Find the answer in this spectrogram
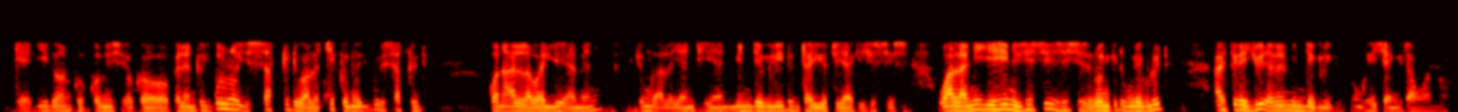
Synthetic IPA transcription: tɛɗiɗɔnkɔkomisiɔkɔpɛlɛntod͡ʒiɓuɾnod͡ʒisatːudɛwalːat͡ʃikːanod͡ʒiɓuɾisatːudɛ | kɔnaalːawalːiamɛnt͡ʃuŋɡalːajantihɛnmindeɡliɗumtajotːɔjakid͡ʒustiswalːanijehinid͡ʒustisd͡ʒustisɾoŋkiɗumɾeɡludi | ʔaɾtiɾed͡ʒuɗɛamɛnmindeɡliɗumɗumɡɔhɛt͡ʃaŋɡitanwɔnːɔ

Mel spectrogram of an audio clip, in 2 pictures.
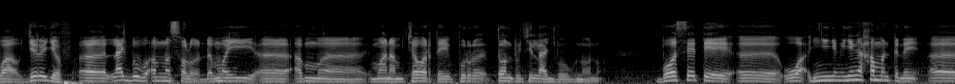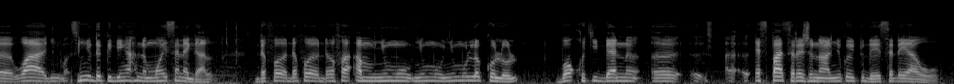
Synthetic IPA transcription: waːwɟɐɾɐɟəfəlaːɟ̚boːbuʔɐmnɐsɔlɔ̰dɐmɐjɐmmaːnamt͡ʃɐwɐrtɛpuɾtɔːntucilaːɟ̚boːbunɔ̰ːnṵ | bɔːsɛtːɛ | wa̰ɲɲiŋɡɐxɐmːɐntɐnɛəwaːsuɲudəkːəbiŋɡɐxɐmnɛmɔːjsɛnɛɡa̰ldɐfɐdɐfɐdɐfɐʔɐmɲumuɲumuɲumulɐkːolol | bɔːxɔcibɛnːə | ɛspasreʒɔnalɲukɔjtudesɛdɐjawo̰

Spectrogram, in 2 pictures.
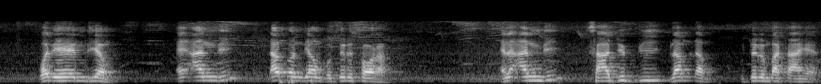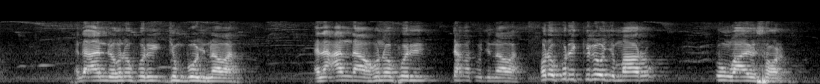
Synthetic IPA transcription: waɗihɛndijam | ʔɛnaanːdiɗamɗɔndijamkɔd͡ʒolisɔɾa̰ | ʔɛnaanːdisad͡ʒubilamɗam | kɔd͡ʒolimbatahɛ̰ɾ | ʔɛnaandihɔnɔfoɾid͡ʒimboːd͡ʒinawaɾ | ʔɛnaanːdahɔnɔfoɾid͡ʒakatoːd͡ʒinawaɾhɔnɔfoɾikiloːd͡ʒimaɾɔ | ɗunwaːwisɔɾa

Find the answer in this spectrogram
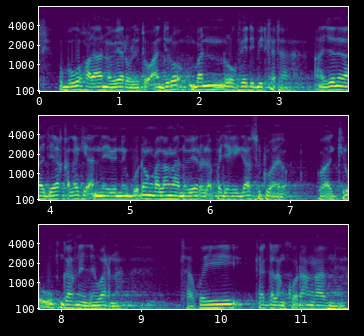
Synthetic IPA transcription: ubuɡoxalaːnowɛɾoleto̰ʔa̰ndiɾombanɾoɡfedebitkata | a̰nd͡ʒɛnɾad͡ʒajakalakia̰nːebenebɔdoŋɡalaŋɡanowɛɾol̰a̰paɟakiɡasutuwa̰jo̰ | wa̰kiɾo̰ṵːpɡafnedewaɾna | kʰakojikaɡalaŋko̰da̰ŋɡafne

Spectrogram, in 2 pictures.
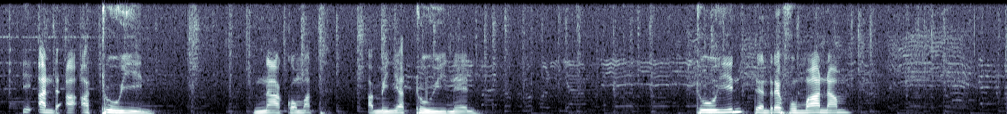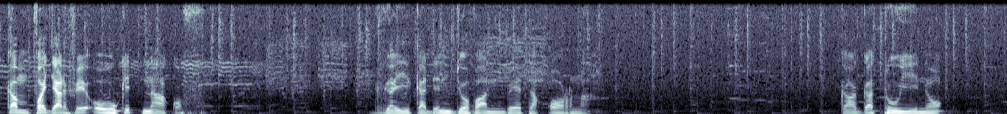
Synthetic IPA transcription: iʔandaʔatujin | akomat | amiɲatːujinel | tujintenɾefumanam | kamfaɟaɾfeʔowukitnakof | ɡajikadenɟofanmbetakoɾna | kaɡatujino

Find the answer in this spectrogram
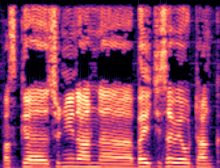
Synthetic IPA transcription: pɐsksuɲinaːnbɐjt͡ʃisɐʋeuʈʰɐŋk

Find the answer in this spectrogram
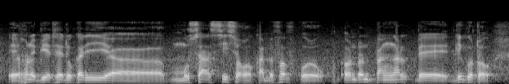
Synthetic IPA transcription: ʔɛɦɔnɔbijɛtɛdokadi | musasisɔkɔkambɛfofkɔɔndɔnbaŋːalbɛliɡɔtɔ

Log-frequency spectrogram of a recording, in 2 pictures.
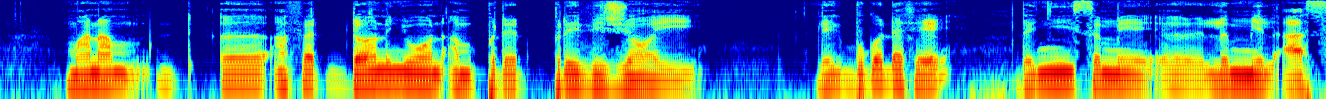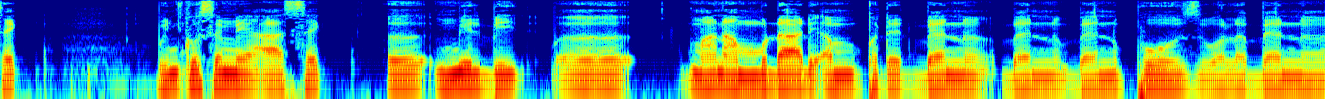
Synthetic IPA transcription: manaməɐ̰̃fɛt̚dɔːnɐɲuwɔːnʔɐmpətɛt̚pɾevizjɔ̃ji | lɛk̚bukɔdɛfɛdɐɲisɐmɛlɐmila̰sɛk̚buɲkɔsɐmɛʔasɛk̚əmilbiə | manaːmːudadiʔɐmpətɛt̚bɛnːbɛnbɛnːəposwɐlɐbɛnːə

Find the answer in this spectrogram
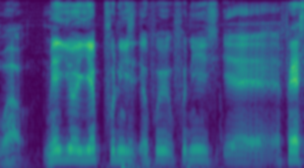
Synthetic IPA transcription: wa̰w | mejojep̚funiffuni | fes

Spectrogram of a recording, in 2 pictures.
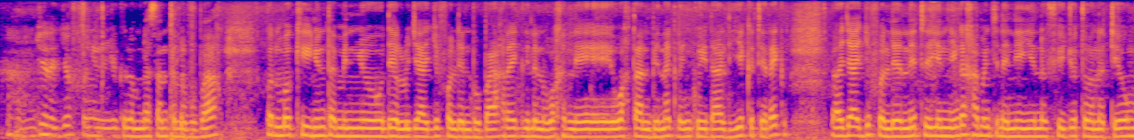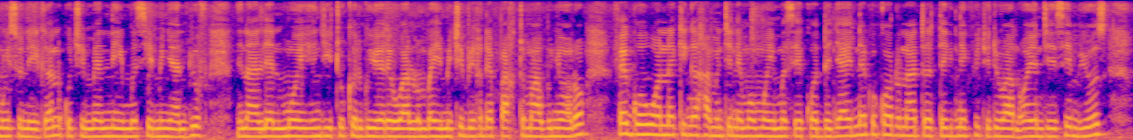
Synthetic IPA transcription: ɟiɾɐɟəfɐɲuniɲuɡiɾəmlɐsɐntɐlɐbubaːx | kɔnmbɔkːiɲuntɐminɲudɛlːuɟad͡ʒufɐlːɛnbubaːxɾɛk̚dilɛnwɐxnɛwɐxtaːnbinɐkdɐɲkɔjidaːldijekːətiɾɛkbɐɟaːɟufɐlːɛnːitjinɲiŋɡɐxɐmint͡ʃinɛnijinɐfiɟɔtːɔnɐtɛwmɔjsunijɡɐnkut͡ʃimɛlnimɐsemiɲaːnɟufninalɛnmɔjiɲɟitukːəɾɡujɔɾɛwalːumbɐjmit͡ʃibixdɛpːaxtumabuɲɔːɾɔfɛɡɔwɔnːɐkːiŋɡɐxɐmintinɛmɔmɔjmɐsɛkɔdɛɲɟajnɛkːɔkɔrdɔnaːtɐteknikit͡ʃudiwaːnɔjɐnd͡ʒɛsembijoːs

